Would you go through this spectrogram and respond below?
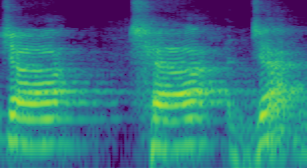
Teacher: च छ ज, जिह्वा तालु को स्पर्श कर रही है। च छ ज झ, इसलिए स्पर्श व्यंजन भी हैं।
